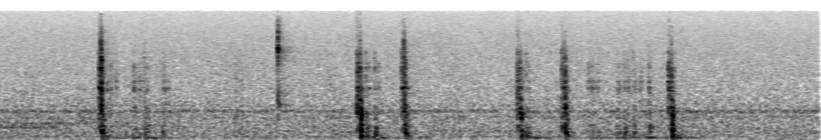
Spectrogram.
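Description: Scattered sharp clicks, about seven, irregularly spaced, as fingers with long fingernails work thread into a double knot: nails tapping against each other.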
